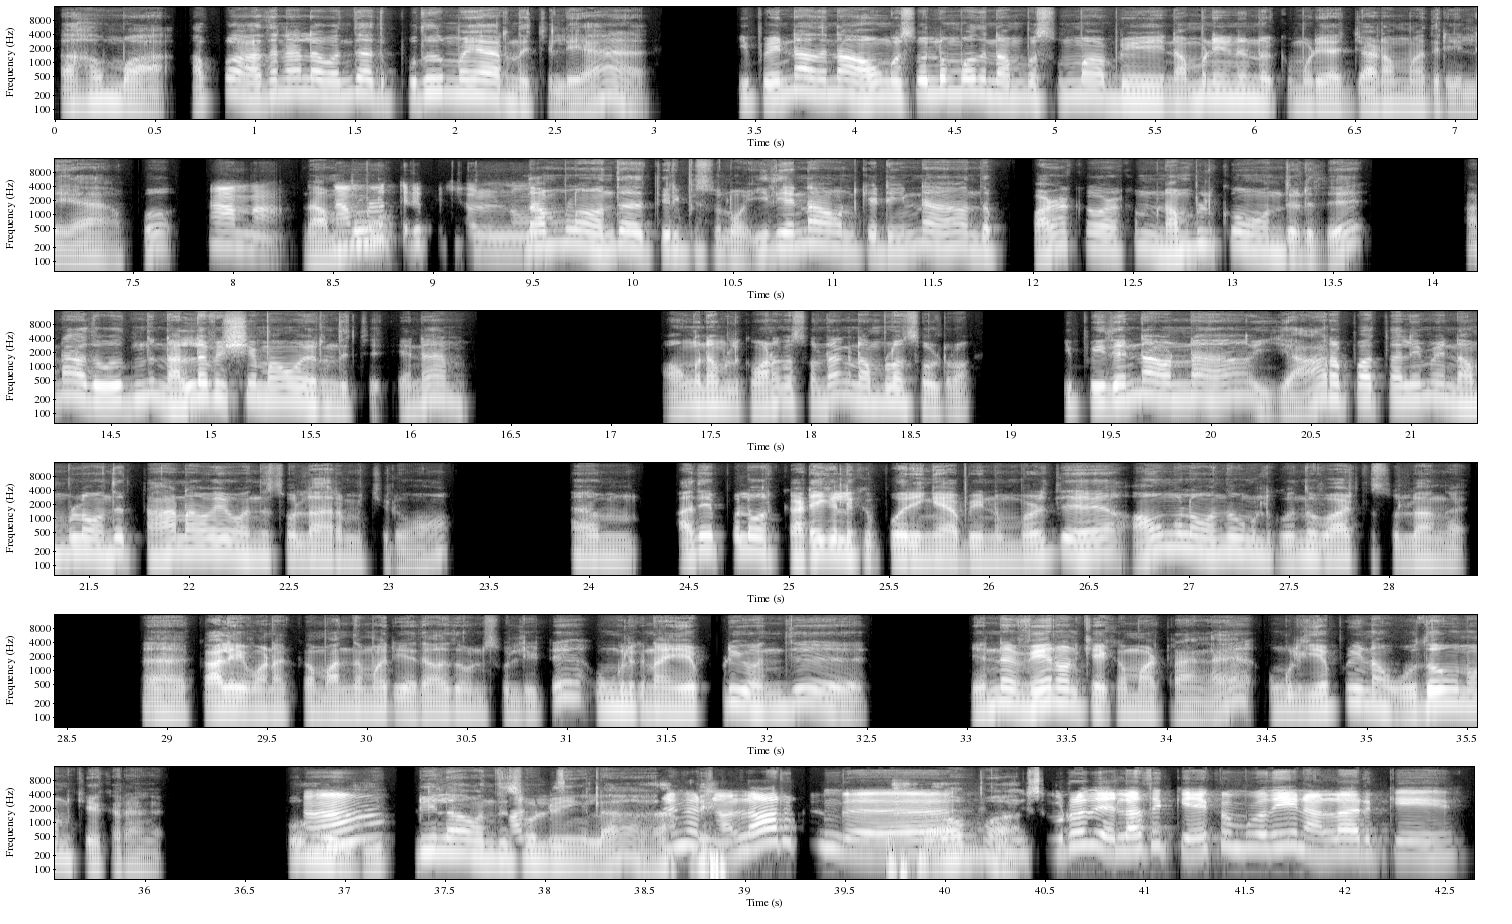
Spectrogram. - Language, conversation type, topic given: Tamil, podcast, புதிய நாட்டில் பழக்கங்களுக்கு நீங்கள் எப்படி ஒத்துப் பழகினீர்கள்?
- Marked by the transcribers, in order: laughing while speaking: "ஆமா"; surprised: "ஆ!"; laughing while speaking: "சொல்வீங்களா?அப்படி, ஆமா"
